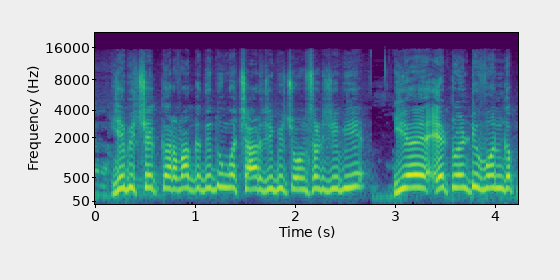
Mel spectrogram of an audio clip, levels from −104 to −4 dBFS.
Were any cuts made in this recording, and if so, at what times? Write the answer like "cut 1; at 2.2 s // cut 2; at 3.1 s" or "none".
cut 1; at 2.7 s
